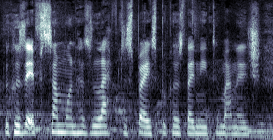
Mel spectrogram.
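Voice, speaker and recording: This low-ish, fast-talking woman barely moves her pitch as she chats as an interview guest. She's a panellist and theatre-maker, and involuntary vocal tics sometimes slip stray words into her speech. Crowd chatter fills the busy venue behind her.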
